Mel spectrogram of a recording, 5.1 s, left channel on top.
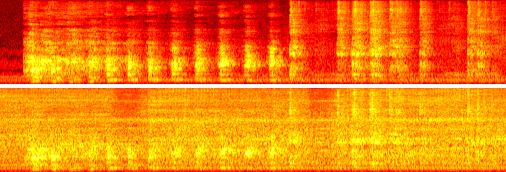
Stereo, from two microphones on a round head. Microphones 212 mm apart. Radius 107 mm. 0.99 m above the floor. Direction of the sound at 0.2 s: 55° left (ahead or behind).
